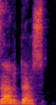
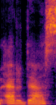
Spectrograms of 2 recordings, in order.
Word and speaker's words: Adidas: few people that pronounces Adidas correctly the owner was called Adolf dassler but known as Addie hence his nickname Adidas and his company Adidas there you go Darren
